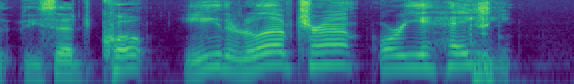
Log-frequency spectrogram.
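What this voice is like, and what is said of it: Imitation of Darren Bailey's accent. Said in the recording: “I guess I should do the Bailey accent here”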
